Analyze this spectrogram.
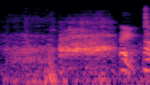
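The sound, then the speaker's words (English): Dog growling and whining while being sent into its kennel: a continuous run of low, rough growls broken by a few sharper yelps. The sound is fairly loud and close-sounding throughout. “I already have two doggos. Okay, now you're gonna have to go in your kennel,”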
